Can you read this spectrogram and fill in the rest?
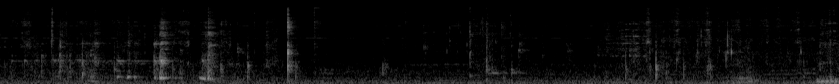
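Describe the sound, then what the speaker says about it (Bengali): Raw potato and flour batter being mixed with water in a bowl, giving quiet wet stirring and scraping with a few sharp utensil clinks against the bowl, close and alone. "এবারে আস্তে আস্তে একটু করে জল দেবো আর ব্যাটারটা আমি তৈরি করে নেব"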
